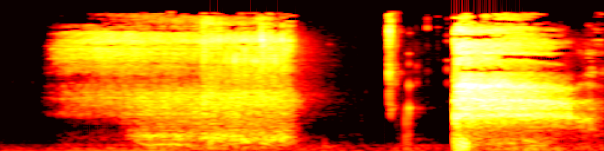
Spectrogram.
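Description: An airy slurp of someone sipping hot coffee, followed by a couple of small swallowing clicks and a breathy exhale. No one speaks.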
